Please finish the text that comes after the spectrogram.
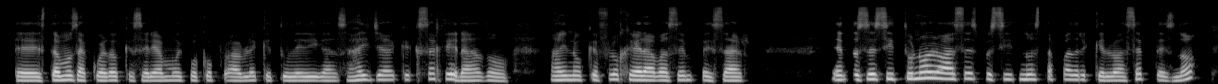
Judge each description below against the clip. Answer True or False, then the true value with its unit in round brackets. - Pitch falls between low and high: False (200 Hz)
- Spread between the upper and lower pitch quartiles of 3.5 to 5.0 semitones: True (3.9 semitones)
